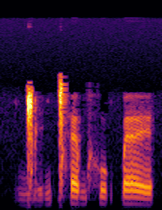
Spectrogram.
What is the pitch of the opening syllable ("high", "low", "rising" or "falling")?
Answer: rising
